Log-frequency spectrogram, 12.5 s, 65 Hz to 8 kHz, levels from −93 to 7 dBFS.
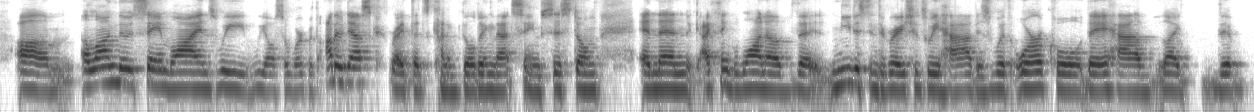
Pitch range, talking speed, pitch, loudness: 165-185 Hz, 175 wpm, 175 Hz, -23 LUFS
